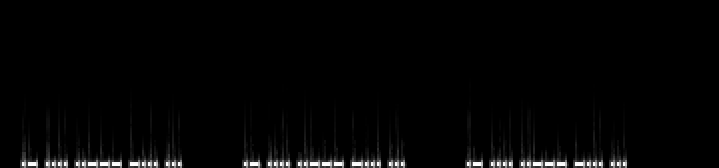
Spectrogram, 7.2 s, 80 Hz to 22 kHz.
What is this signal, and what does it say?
Morse code, heard as a keyed tone, about 40 wpm, 700 Hz. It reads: AH2BS AH2BS AH2BS
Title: USA Call Signs - 5 Characters - Repeated 3x - 40wpm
